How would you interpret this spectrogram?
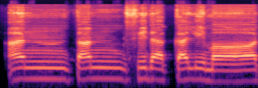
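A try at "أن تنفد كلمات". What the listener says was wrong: نہیں، انفیدہ نہیں ہے، فیدہ نہیں ہے،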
